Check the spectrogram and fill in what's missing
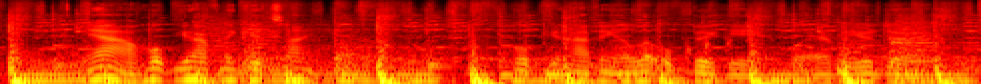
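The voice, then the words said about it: Put-on radio presenter voice. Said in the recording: “Doing my radio voice.”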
